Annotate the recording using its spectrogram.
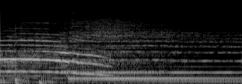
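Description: A male singer holds a high final note that swells slightly and then glides down and fades about a second in, as a sustained chord of backing music comes in underneath.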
